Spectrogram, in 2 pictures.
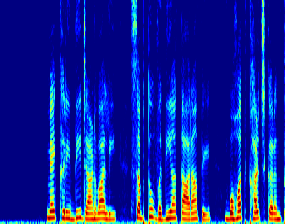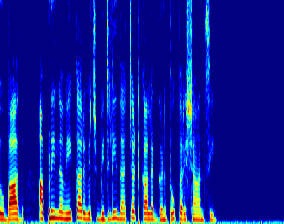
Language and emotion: Punjabi, sad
